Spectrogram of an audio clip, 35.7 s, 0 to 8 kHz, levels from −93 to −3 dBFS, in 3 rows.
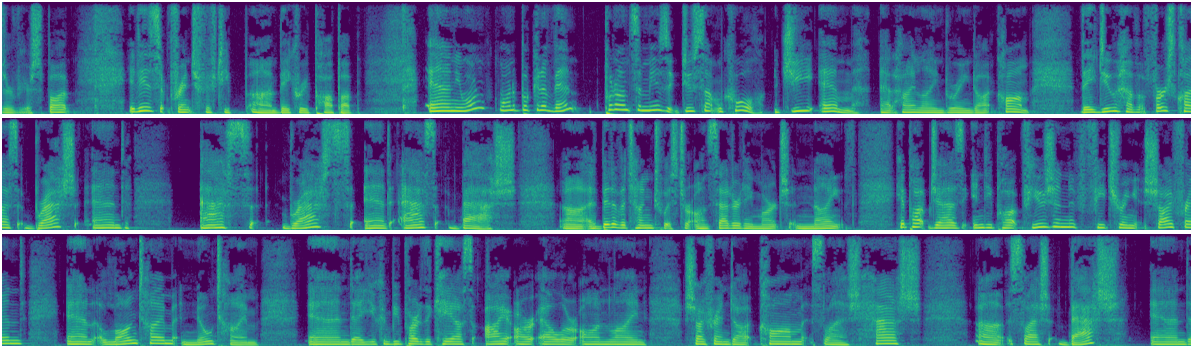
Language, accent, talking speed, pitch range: English, American, 145 wpm, 150-210 Hz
